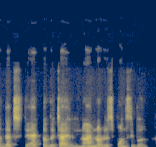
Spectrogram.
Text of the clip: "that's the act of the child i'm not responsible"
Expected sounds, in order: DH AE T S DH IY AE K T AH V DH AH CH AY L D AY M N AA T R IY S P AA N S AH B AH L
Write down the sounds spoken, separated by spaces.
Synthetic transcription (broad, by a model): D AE T S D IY AE K T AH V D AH CH AY L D AY M N AA T R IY S P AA N S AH B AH L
